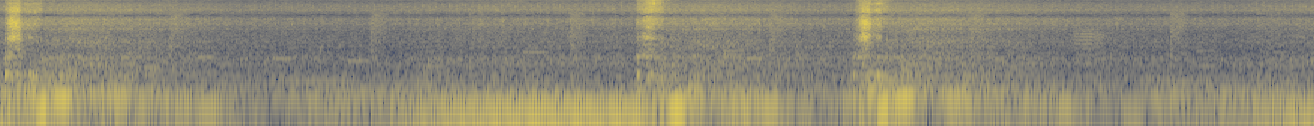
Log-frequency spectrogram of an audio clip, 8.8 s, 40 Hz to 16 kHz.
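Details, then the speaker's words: 2019 Dodge Charger RT 5.7 Hemi V8; deep idle with quick throttle blips, each bringing a loud hollow induction roar, running fine. "Did y'all hear that shit? Sounded like a vacuum. Straight up, makes a difference."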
